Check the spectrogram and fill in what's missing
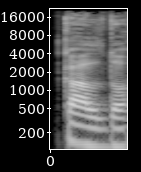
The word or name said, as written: Caldo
